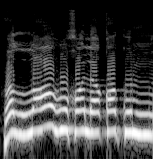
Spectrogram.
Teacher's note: پہلے قوف ہے پھر اس کے بعد کاف ہے، قوف کو پور پڑھنا ہے اور کاف کو نارمل پڑھنا ہے۔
